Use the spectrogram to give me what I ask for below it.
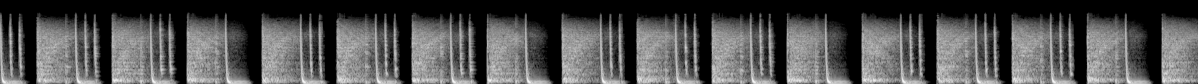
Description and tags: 20140914 attackloop 160BPM 4 4 loop3.7
This is a loop created with the Waldorf Attack VST Drum Synth and it is a part of the 20140914_attackloop_160BPM_4/4_loop_pack. The loop was created using Cubase 7.5. Each loop is a different variation with various effects applied: Step filters, Guitar Rig 5, AmpSimulator and PSP 6.8 MultiDelay. Mastering was dons using iZotome Ozone 5. Everything is at 160 bpm and measure 4/4. Enjoy!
